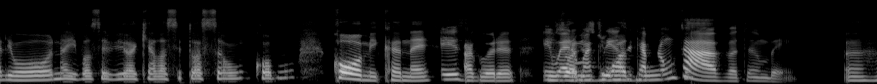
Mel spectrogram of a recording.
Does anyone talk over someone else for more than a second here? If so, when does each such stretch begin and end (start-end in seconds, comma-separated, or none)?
5.4-7.0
